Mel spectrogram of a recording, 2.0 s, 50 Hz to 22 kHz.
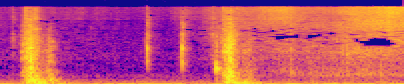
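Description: Central door-lock actuators of a 2018 Ford Escape clunking twice, about a second apart, as the newly programmed key fob locks and unlocks the car.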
